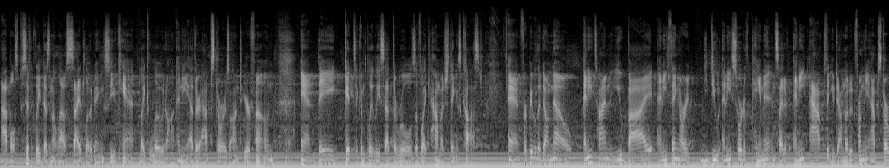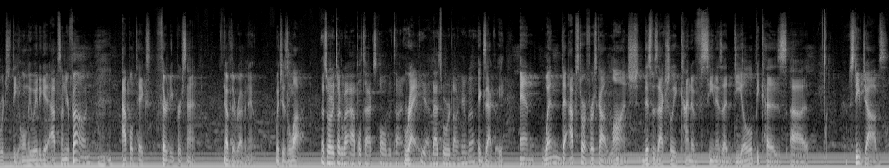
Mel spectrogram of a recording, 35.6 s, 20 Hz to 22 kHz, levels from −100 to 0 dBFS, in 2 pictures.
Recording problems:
echo of what is said; faint; throughout; 90 ms later, 20 dB below the speech
electrical hum; noticeable; throughout; 50 Hz, 15 dB below the speech
chatter from many people; faint; throughout; 25 dB below the speech

